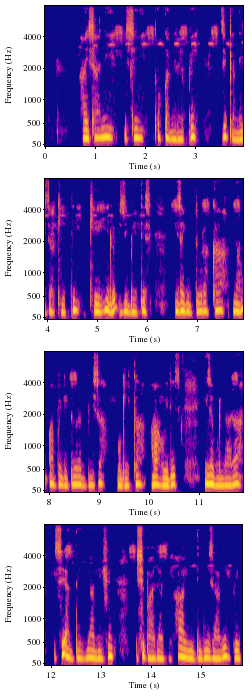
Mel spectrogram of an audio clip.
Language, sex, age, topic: Gamo, female, 25-35, government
